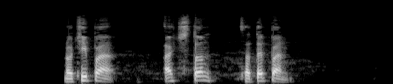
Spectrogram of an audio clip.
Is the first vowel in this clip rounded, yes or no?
yes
